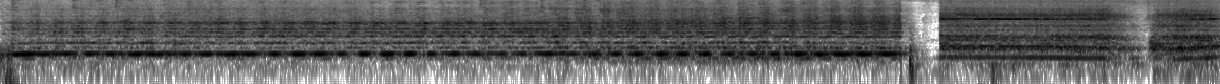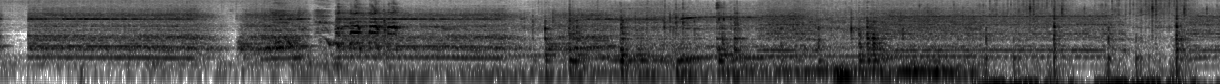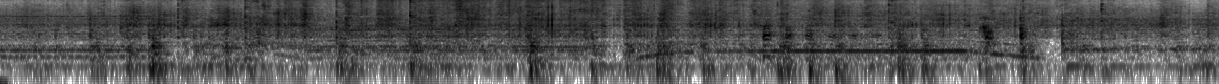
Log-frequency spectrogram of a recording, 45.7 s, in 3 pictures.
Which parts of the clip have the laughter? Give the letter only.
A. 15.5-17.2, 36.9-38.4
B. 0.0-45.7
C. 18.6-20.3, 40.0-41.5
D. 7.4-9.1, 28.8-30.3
C.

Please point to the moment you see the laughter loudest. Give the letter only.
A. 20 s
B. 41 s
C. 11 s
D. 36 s
A.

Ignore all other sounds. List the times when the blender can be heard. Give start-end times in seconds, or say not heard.
0.0-45.7.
